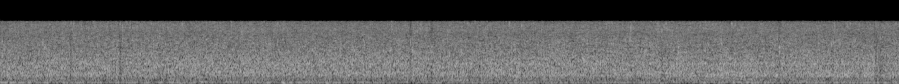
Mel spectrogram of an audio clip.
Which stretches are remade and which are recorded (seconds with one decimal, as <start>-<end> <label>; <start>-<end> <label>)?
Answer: 0.0-2.7 recorded; 2.7-3.4 remade; 3.4-6.1 recorded; 6.1-8.0 remade; 8.0-9.0 recorded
